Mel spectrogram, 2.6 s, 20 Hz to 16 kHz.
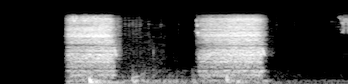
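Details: Barn owl, a female, at night in an owl box on 28 April 2023 around 4 am, checking on her owlets; two harsh, broadband hissing screeches, each about half a second, one second apart.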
